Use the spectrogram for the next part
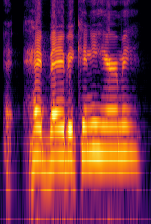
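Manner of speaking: loud, high call to get the assistant's attention. Real, not acted. Streamer calling loudly to his AI, high and loud. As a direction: shout into the phone to be heard.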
